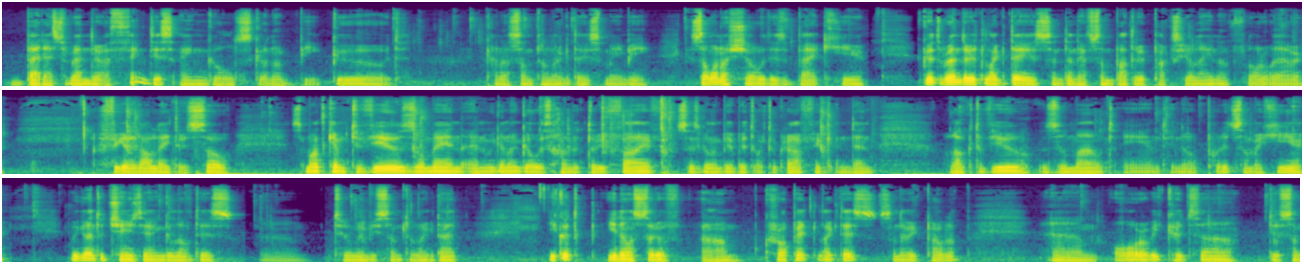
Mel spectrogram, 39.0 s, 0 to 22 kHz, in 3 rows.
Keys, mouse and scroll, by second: 4.2 shift+middle drag, 4.5-4.9 shift+middle drag, 5.2 shift+middle drag, 5.6-6.5 shift+middle drag, 7.3 shift+middle click, 7.7 shift+middle drag, 8.2-9.2 shift+middle drag, 11.1-12.5 middle drag, 13.8 Page_Down, 15.3 click, 17.9 click, 18.3 1, 18.9 3, 18.9 5, 19.1 1, 19.3 Return, 19.8 middle click, 20.9 Page_Down, 22.2 click, 22.4 middle click, 22.7-24.2 middle drag, 24.7 ctrl+middle click, 25.4 ctrl+click, 26.3-27.3 ctrl+middle drag, 27.5-28.2 shift+middle drag, 28.4-29.2 ctrl+middle drag, 29.4-30.1 shift+middle drag, 30.5-31.2 ctrl+middle drag, 31.4-34.5 ctrl+shift+middle drag, 34.8-36.5 ctrl+middle drag, 36.8-37.5 ctrl+middle drag, 37.9-38.3 ctrl+middle drag, 38.5-38.9 shift+middle drag.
